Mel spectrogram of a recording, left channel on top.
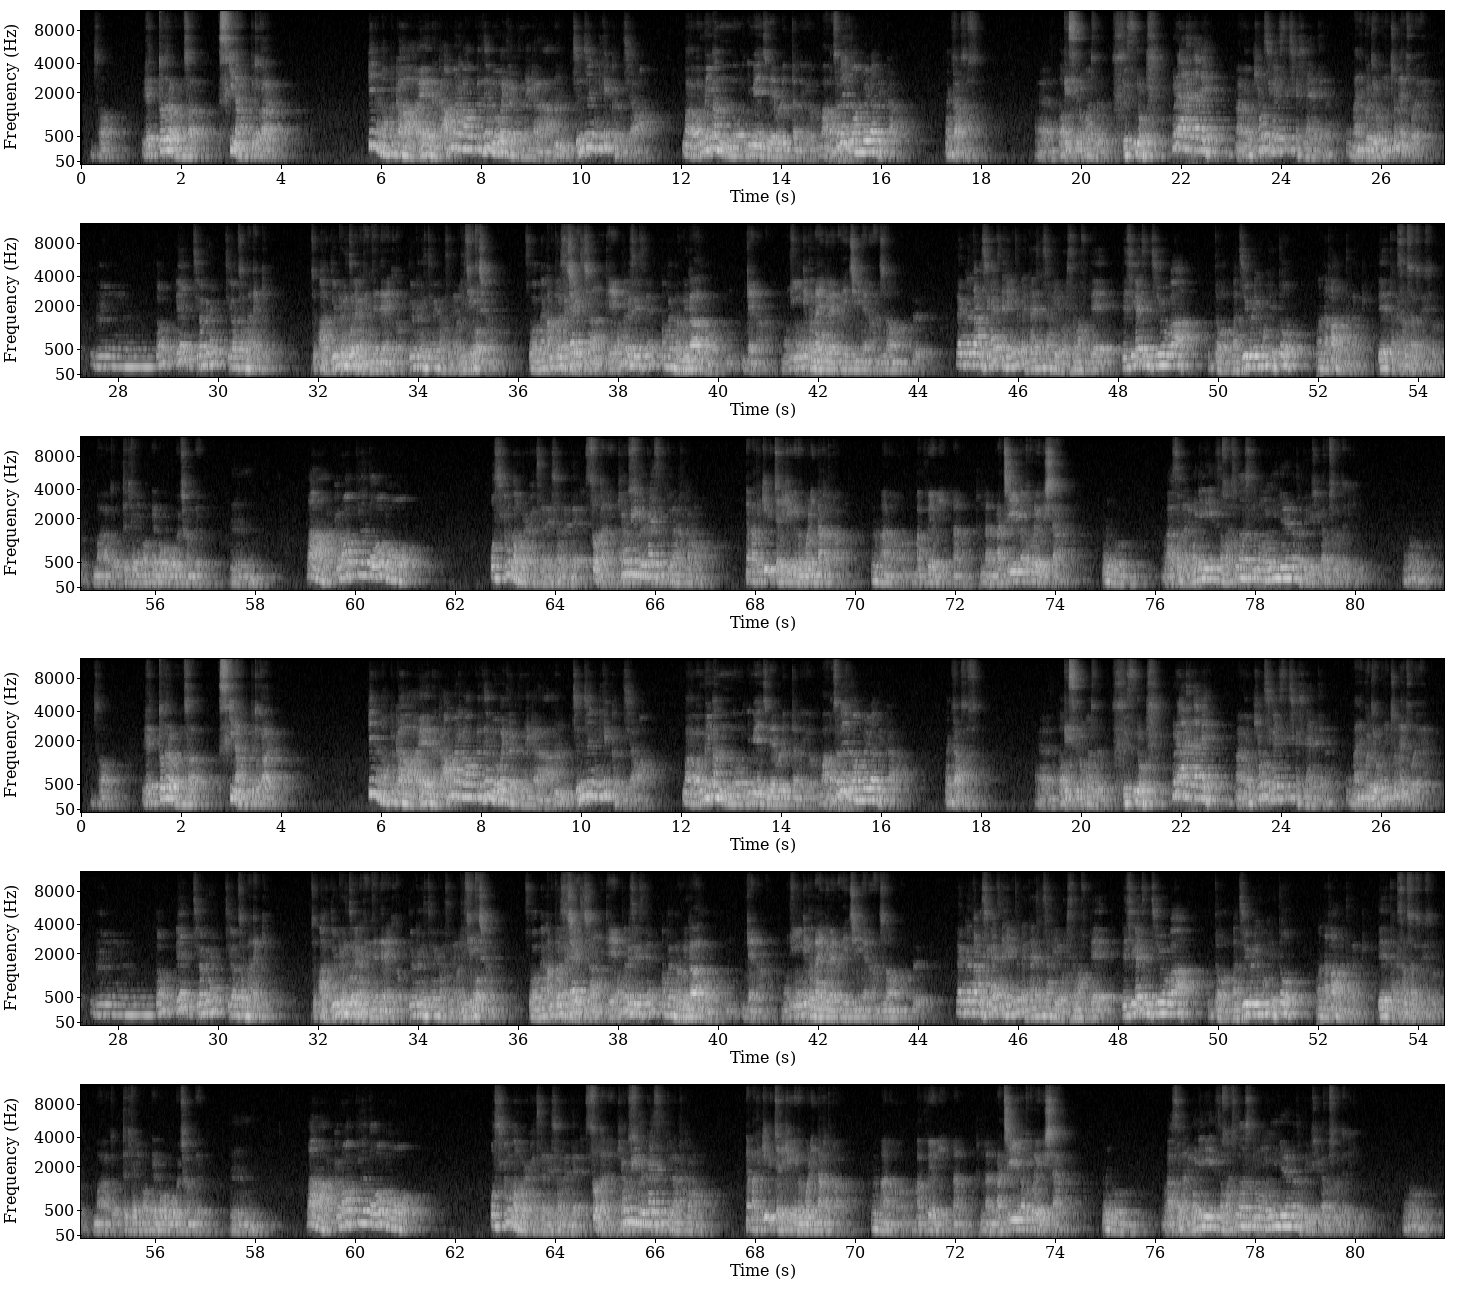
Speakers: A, on the left; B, on the right.
A: さ、レッドドラゴンのさ、好きなマップとかある
B: P のマップか。えー、なんかあんまりマップ全部覚えてるわけじゃないから、
A: うん。
B: 順々に見ていくことにしよ
A: まあ、1V1 のイメージで俺言ったんだけど、まあ、
B: う。まあ、とりあえず
A: そうね。
B: 1V1 でいくか。なんか、
A: そうそうそうそう。
B: えーっと、
A: デスロー来た
B: まず、デスロー。
A: うん
B: これあれだね。
A: あの、
B: でも基本市街地戦しかしないみたいな。
A: 何やこれ、地獄の一丁目だっけ、これ。
B: うーんと、え、違くね違うと思
A: それなんだっけ。ちょっと、
B: う。あ、
A: 日本語名が全然出ないけど、
B: 地獄の一丁目かも。地獄の一丁目かもしれない。
A: この1列しかない。
B: デスロー。そう、なんかここは市街地が、
A: 半分が市街地で、
B: 半分が市街地で、半分が森だけど、
A: 半分が、みたいな、森でもないぐらいの平地みたいな感じのマップ。
B: そう、でも、で、これ多分市街地のヘリとかに対戦車兵を潜ませて、で、市街地の中央は、えっと、まあ、15人歩兵と、まあ、ナファームとかで戦うんだろうね。
A: そうそうそうそう。まあ、あと、適当に砲兵ボコボコ打ち込んで。
B: うんうん。まあ、このマップだと、もう、押し込んだ方が勝ちだね、正面で。
A: そうだね。もうそれがほとんどなく。
B: 基本的に迂回するっていうのは不可能。
A: いや、まあできるっちゃできるけど、森の中とか、
B: うんうん。
A: あの、マップより、あの、なんだ、街のところより下
B: うんうん。
A: を、
B: あ、そうだね。森に、そう、
A: そうそう、
B: 町の下の森に入れることはできるけど。
A: 森、進行することはできる。
B: うん。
